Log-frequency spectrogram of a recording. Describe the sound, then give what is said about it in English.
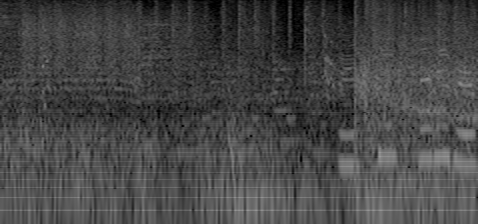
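Rumbling crash of a platform collapsing in a video game, a continuous broad wash of noise with short tonal game blips near the end. “Whoa, oh, that platform's going down.”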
